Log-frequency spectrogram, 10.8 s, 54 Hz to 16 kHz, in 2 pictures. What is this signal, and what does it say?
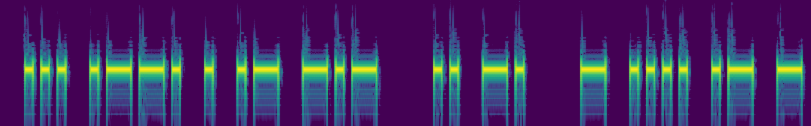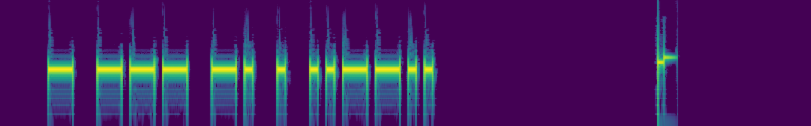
Morse code, heard as a keyed tone, about 22 wpm, 700 Hz. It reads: SPEAK IN THAT TONE?
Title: Sentences from Top 1600 Words 22wpm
